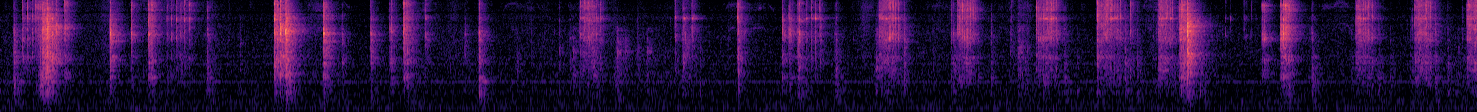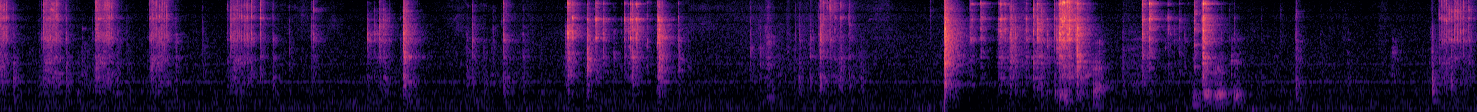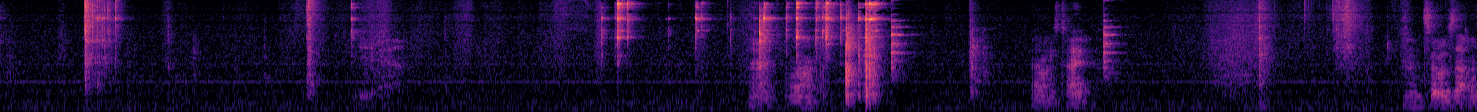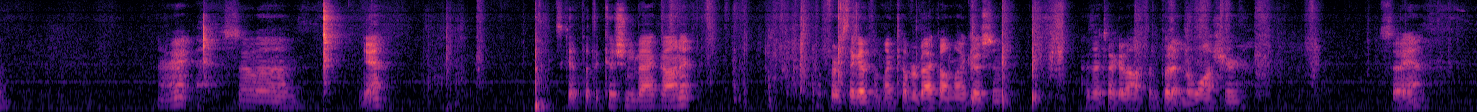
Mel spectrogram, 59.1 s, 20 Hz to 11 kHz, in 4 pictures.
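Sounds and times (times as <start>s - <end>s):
metal wrench clicking: 6.7s - 17.6s, 29.1s - 29.6s.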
